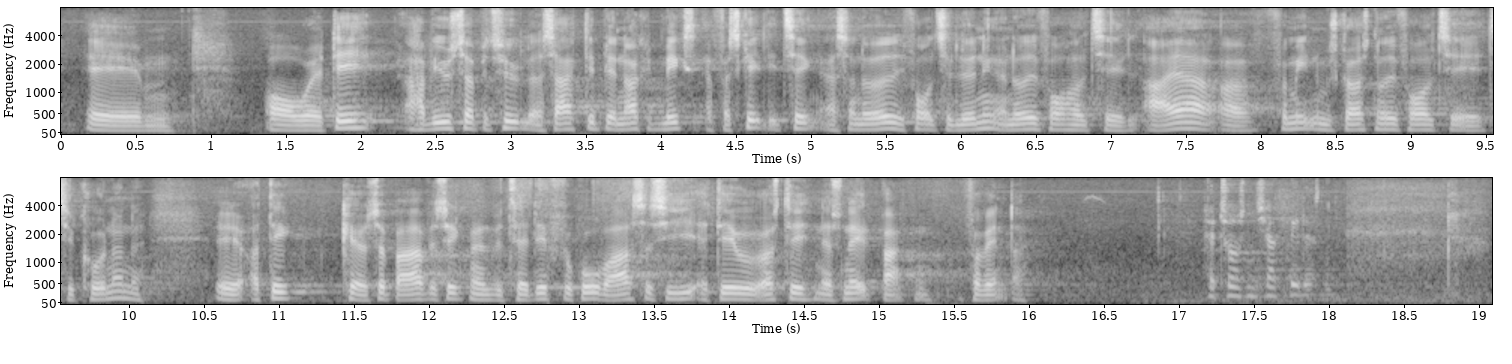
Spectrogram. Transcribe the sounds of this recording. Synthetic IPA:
ø | ɒ̽d̥e̝hɑ̈ʋijo̝sɒ̽b̥e̝t͡sʰy̰ðð̩ˠɒ̽sɑ̈ɡ̥d̥ːe̝b̥liɐnɒ̽ɡ̥e̝d̥meɡ̥sæfɒ̽sɡ̥el̰iət͡sʰe̝ŋ̰ælsɒnɔ̽ːð̞̩ˠifɒːhɒl̰t͡sʰe̝lːøne̝ŋɒ̽nɔ̽ːð̩ˠifɒːɦɒ̽l̰t͡sʰe̝lɑ̈ɪɐɒ̽fæmḭl̰jənmɔsɡ̥e̝ɒ̽snɔːðˠifɒːhɒ̽l̰t͡sʰe̝t͡sʰe̝lkʰɔ̽nɐnə | øʔɒ̽d̥e̝ | kʰæjo̝sɒ̽b̥ɑ̈ːʋe̝se̝ɡ̥əmænʋe̝t͡sʰɛ̰ːd̥e̝fɒ̽ɡ̥o̝̰ːʋɑ̈ːsɒ̽siːʔæd̥eæj̝joɒ̽sə̥d̥e̝næɕo̝nɛ̰ːld̥b̥ɑ̈ŋ̰ɡ̥n̩fɒ̽ʋen̰d̥ɐ | hæɐt͡sʰɒ̰sn̩sʰɑɡ̥ped̥ɐs̩

